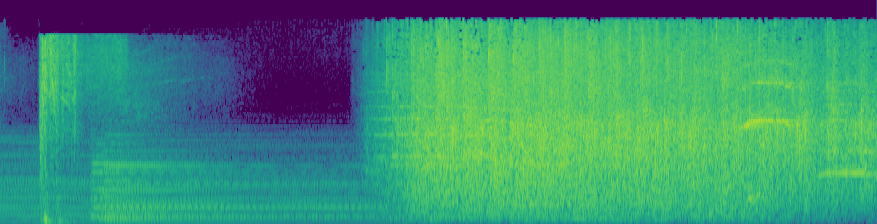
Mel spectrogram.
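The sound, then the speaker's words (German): A sharp hit and a sustained musical chord ring out, then a theater audience bursts into loud, dense, enthusiastic applause as Günter Kaufmann bows on stage with other performers, the applause continuing steadily to the end. “Er verbeugt sich. Das Publikum ist begeistert.”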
